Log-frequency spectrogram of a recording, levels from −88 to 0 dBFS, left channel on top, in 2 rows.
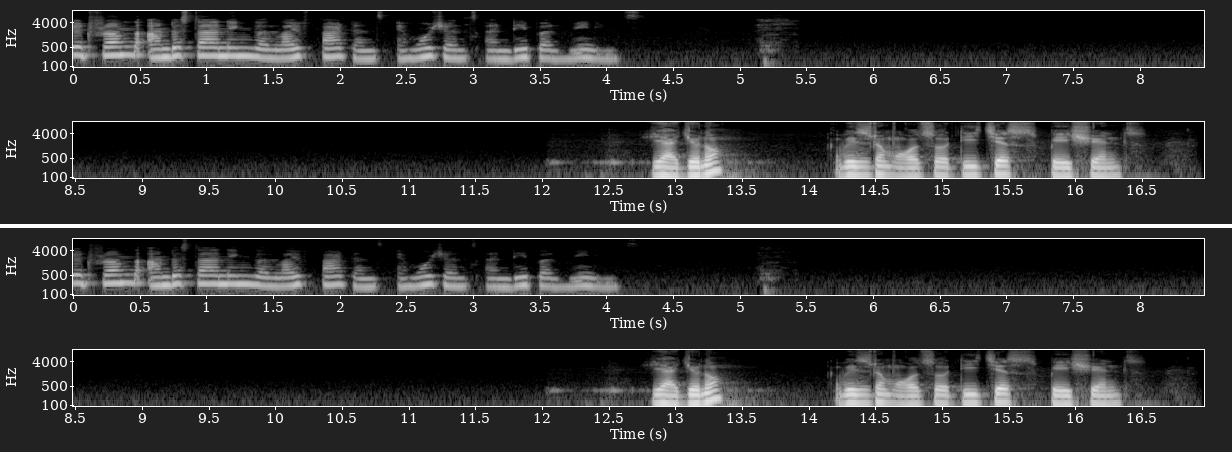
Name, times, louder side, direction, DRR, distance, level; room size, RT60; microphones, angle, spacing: voice 1, 0.0-4.1 5.2-5.3, left 2 dB, 70° left, 2.0 m, -31 dB
voice 2, 12.5-13.5 14.2-16.5, left 1 dB, 30° left, 2.8 m, -22 dB
head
